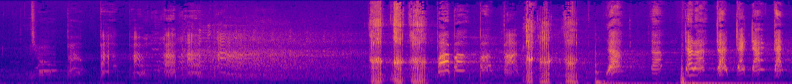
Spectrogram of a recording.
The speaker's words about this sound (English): On the banks is a pig.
